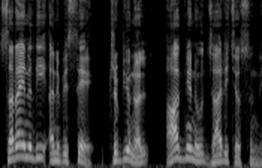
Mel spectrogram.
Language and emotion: Telugu, neutral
